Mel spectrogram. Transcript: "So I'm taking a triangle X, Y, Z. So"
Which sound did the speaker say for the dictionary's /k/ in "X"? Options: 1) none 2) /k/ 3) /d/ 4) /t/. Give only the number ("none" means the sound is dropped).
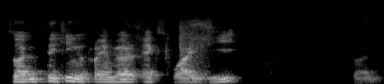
2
